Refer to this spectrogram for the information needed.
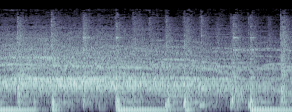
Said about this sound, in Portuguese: O negócio é o seguinte: eu quero ouvir o grito da mulherada primeiro.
